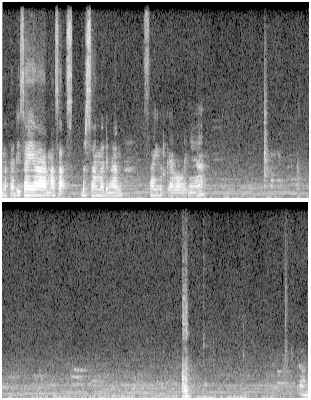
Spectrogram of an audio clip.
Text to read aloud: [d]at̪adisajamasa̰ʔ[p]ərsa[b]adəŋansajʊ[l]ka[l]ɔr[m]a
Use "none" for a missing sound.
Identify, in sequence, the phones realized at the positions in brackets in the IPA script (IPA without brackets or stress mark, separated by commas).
n, b, m, r, l, ɲ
